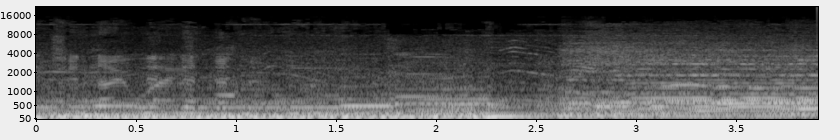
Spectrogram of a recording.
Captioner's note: laughs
